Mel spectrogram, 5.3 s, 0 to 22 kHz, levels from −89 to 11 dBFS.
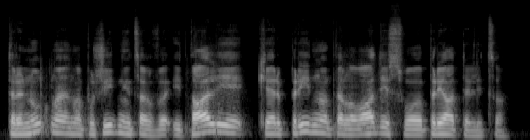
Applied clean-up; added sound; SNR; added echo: neural mask model DeepFilterNet 3.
